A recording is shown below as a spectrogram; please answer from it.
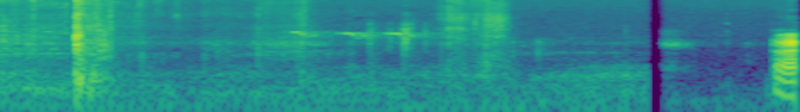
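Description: Faint rustling handling noise with one sharp knock about half a second in; the sound cuts off shortly before the end.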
